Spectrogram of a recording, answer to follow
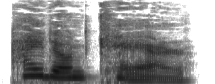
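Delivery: high-pitched, indignant huff; huffy. A narrator's reading. Friend refuses to be brushed off, huffy. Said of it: "I huffed".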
